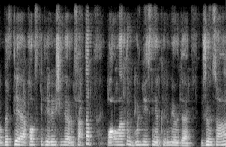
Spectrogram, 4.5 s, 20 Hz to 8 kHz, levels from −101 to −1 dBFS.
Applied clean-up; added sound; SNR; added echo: neural mask model DeepFilterNet 3.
